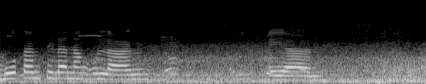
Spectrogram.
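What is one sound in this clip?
A woman speaks close by with animation.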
